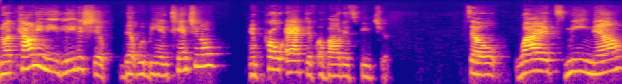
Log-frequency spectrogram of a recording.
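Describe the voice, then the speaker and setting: Speaking slowly with an American accent, a woman of medium pitch sounds somewhat breathy, with lively intonation. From Texas. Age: 40s. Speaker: political candidate. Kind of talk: debate forum.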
